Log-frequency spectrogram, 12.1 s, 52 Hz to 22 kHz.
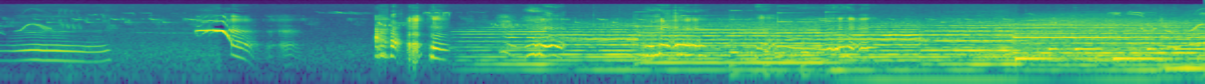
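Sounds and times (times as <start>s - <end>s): baby giggling: 0.0s - 1.1s, 2.0s - 3.0s, 3.8s - 8.8s
baby squealing: 0.0s - 1.1s, 2.0s - 3.0s
baby cooing: 0.0s - 1.2s, 2.0s - 3.0s, 3.8s - 5.8s
faint high bird chirps: 0.0s - 4.2s.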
